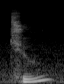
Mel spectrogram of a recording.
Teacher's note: So two is a little bit of a rounded sound. You round the front of your mouth to create the two. And that's maybe going to just where your fingertips start if you have it.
